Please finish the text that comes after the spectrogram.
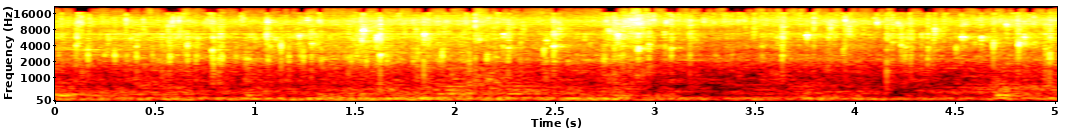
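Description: Onion and garlic sautéing together in a pan, with chepa shutki and beans to follow: a close, continuous sizzle with crackling spits and faint stirring scrapes, no voices.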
